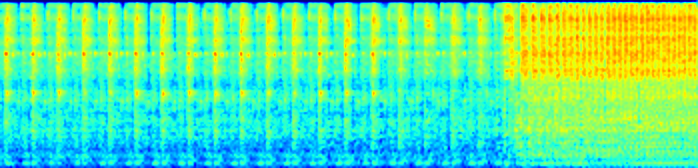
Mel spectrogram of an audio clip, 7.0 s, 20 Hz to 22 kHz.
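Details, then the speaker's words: Homebuilt 3-cylinder orbital compressed-air engine with single-shaft push-pull valve, no balance wheel yet: sharp even slaps about four per second, then louder steady rush; unpressurized slippers slapping, expected to stop under pressure. "it's a little bit noisy because of the silver is lapping yet but once it gets pressure put to it then that'll stop that slapping noise and it shouldn't be just too noisy then either"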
